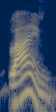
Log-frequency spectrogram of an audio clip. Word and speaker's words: climb: that b was silent nobody told us that b was silent I didn't know this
